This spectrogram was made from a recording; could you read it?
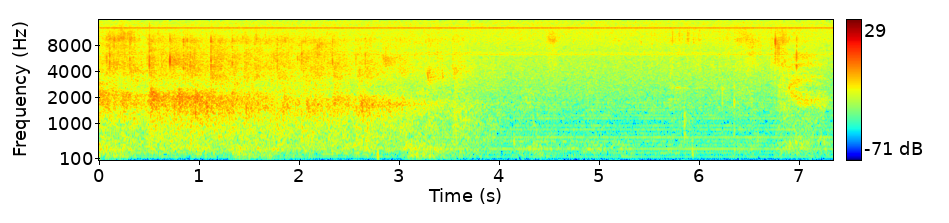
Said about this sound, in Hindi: तालियों के साथ हम इनका स्वागत करते हैं।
